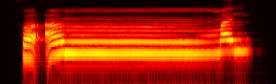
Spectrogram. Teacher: آیت نمبر 15، فَأَمَّل، میم مشدد آ گیا، یہاں پہ ہم نے دیکھا تھا آیت نمبر 14 کے اندر نون مشدد تھا، ہم نے یہاں پر بھی غنہ کیا تھا، میم مشدد ہے، یہاں پر بھی غنہ کریں گے۔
